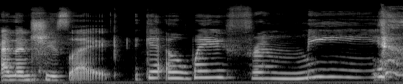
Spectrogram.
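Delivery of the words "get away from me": very high, soft, tiny voice with drawn-out sounds. Telling a game story, the woman rebuffing an advance: bad Bella Goth impression. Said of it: "That's my Bella Goth impression".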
